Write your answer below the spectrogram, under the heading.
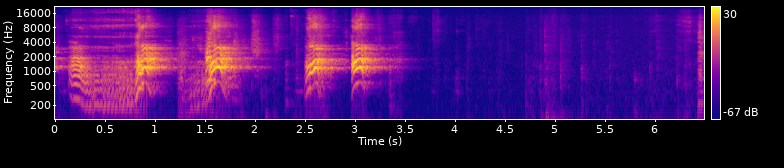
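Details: Four loud, piercing Pomeranian barks from duet barking, each a sharp ringing yap about a second apart, followed by near silence with a faint click.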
